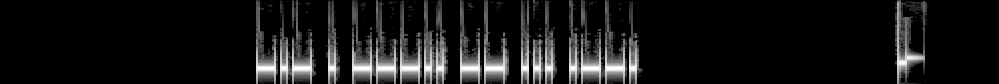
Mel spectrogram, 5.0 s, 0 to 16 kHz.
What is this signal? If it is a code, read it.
Morse code, heard as a keyed tone, about 40 wpm, 700 Hz. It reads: KE8MSP
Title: USA Call Signs Repeated 2x 40wpm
